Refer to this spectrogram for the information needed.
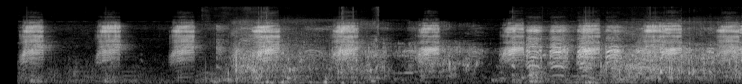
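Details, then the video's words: Ducks playing in water, kept as village birds in Assam, India, give loud harsh nasal quacks in bursts about every 0.7 seconds, several birds overlapping in the second half, with faint splashing between calls. "Funny Ducks sounds || Ducks playing in Water"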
